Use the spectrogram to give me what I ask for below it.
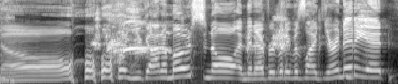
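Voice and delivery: laughing mockery. Real, not acted. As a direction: shout the taunt while cracking up. Mocking the man between laughs.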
